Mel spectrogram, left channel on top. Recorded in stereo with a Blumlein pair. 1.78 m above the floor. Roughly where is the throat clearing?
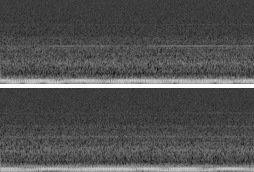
I don't hear throat clearing.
